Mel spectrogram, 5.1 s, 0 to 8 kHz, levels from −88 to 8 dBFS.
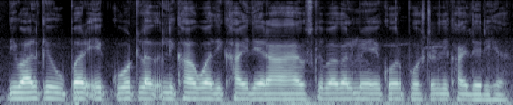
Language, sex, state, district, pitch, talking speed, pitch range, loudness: Hindi, male, Jharkhand, Palamu, 120 Hz, 255 wpm, 115-125 Hz, -16 LUFS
